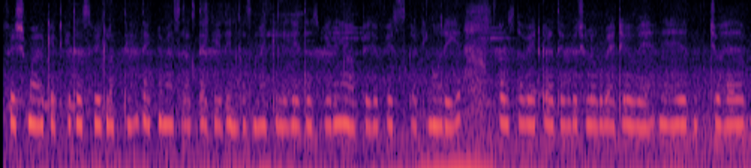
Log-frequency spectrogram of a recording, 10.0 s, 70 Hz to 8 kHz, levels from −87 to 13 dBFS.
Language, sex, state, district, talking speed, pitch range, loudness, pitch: Hindi, female, Bihar, Bhagalpur, 245 wpm, 235-245 Hz, -34 LUFS, 240 Hz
